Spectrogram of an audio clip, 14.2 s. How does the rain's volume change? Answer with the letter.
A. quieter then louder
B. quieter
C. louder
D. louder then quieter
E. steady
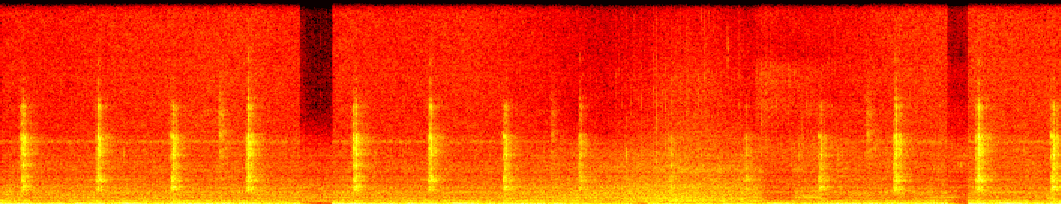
D.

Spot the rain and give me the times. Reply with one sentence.
The rain can be heard from 0.0 to 13.9 s.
